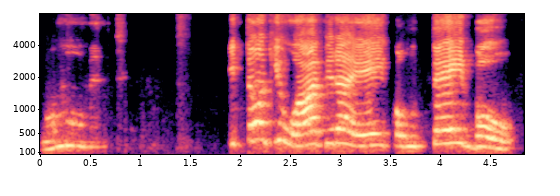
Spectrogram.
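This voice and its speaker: Brazilian woman teacher, patient and slow-spoken, heard from across the room. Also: on the high side, animated, a bit bright, far from the mic, rough recording. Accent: Brazilian Portuguese. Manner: patient, repeats sounds slowly to demonstrate. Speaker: language teacher. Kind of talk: online English lesson.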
